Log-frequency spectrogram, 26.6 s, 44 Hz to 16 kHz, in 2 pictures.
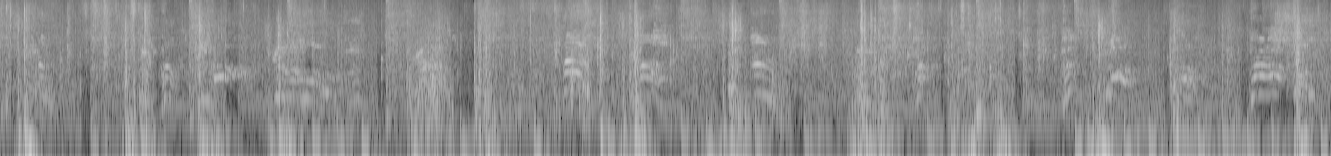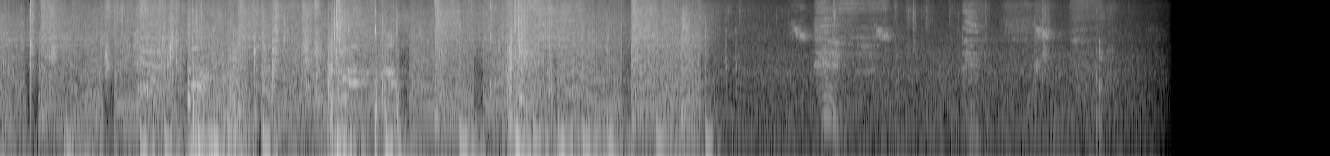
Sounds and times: Music: 0.0s - 20.5s.

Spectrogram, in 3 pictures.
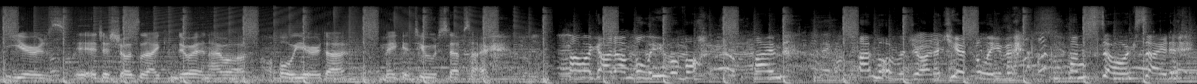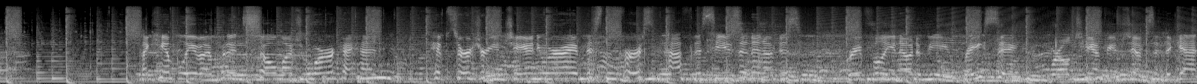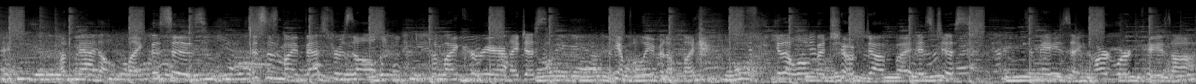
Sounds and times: Music: 0.0s - 35.9s
Speech: 13.4s - 35.9s.

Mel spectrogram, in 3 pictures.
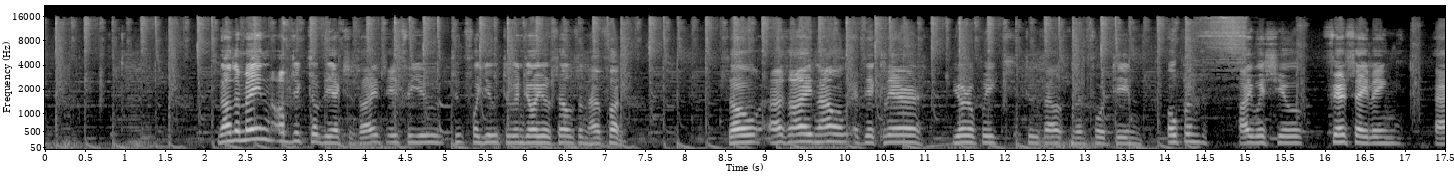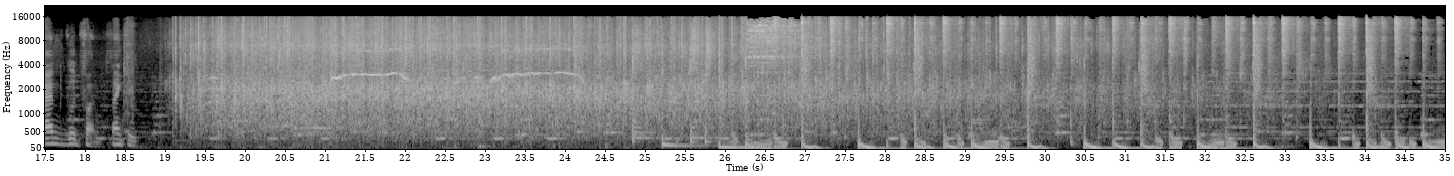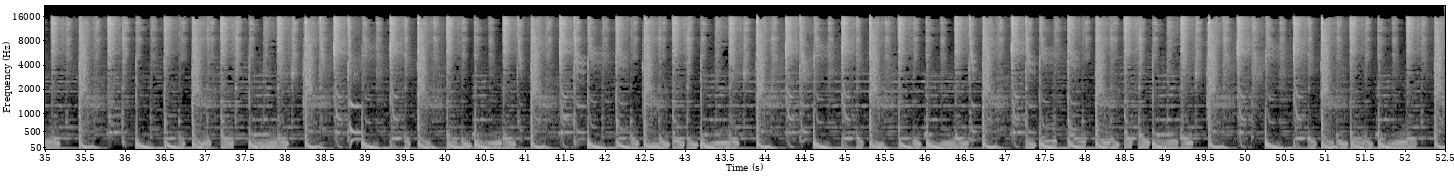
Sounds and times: Music: 0.0s - 52.5s
Speech: 2.2s - 7.3s, 8.6s - 18.7s
Applause: 18.9s - 33.0s.

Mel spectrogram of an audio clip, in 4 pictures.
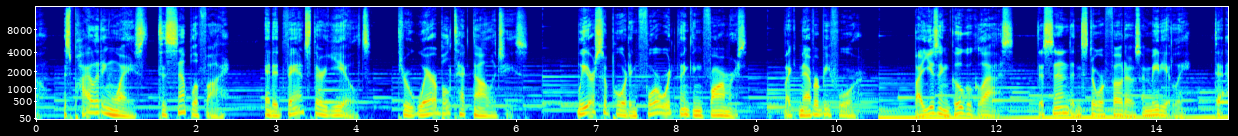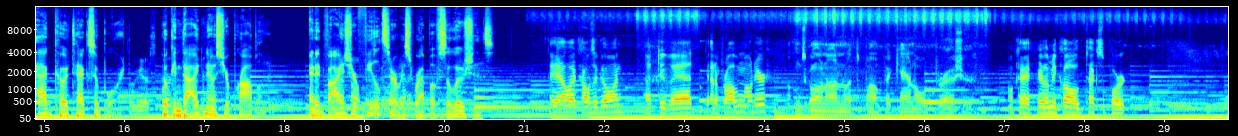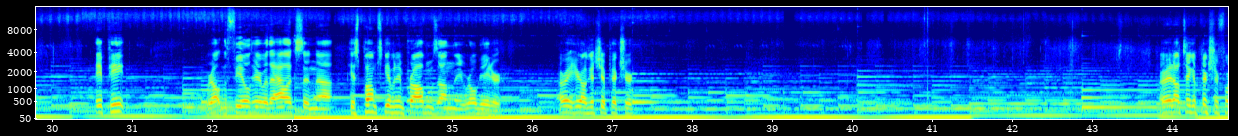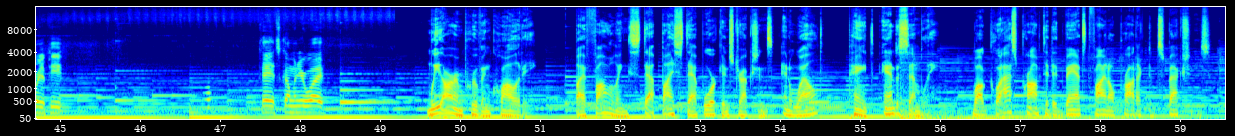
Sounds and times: Speech: 0.0s - 6.2s, 6.8s - 10.3s, 11.0s - 17.8s, 18.4s - 20.6s, 21.3s - 28.6s, 31.9s - 35.6s, 36.4s - 37.3s, 43.8s - 45.0s, 49.6s - 59.4s
Music: 0.0s - 59.5s.

